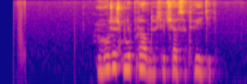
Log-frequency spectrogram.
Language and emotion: Russian, neutral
